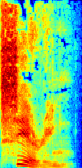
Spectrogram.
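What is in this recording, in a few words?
"searing", British English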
